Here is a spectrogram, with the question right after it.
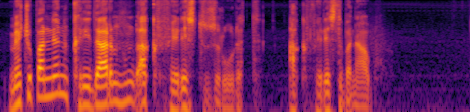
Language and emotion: Kashmiri, neutral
